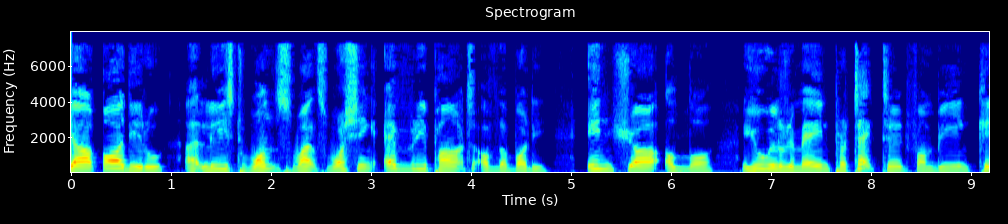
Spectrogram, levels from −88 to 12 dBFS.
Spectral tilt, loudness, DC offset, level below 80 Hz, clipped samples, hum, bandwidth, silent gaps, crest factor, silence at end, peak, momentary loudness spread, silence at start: -6 dB/octave; -28 LUFS; under 0.1%; -52 dBFS; under 0.1%; none; 7.6 kHz; none; 18 dB; 0 s; -8 dBFS; 13 LU; 0 s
